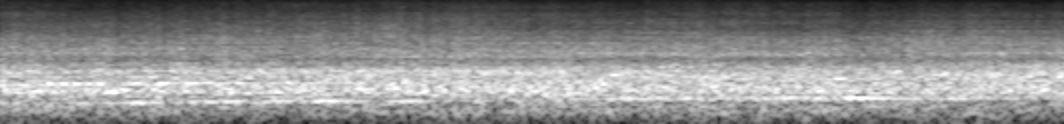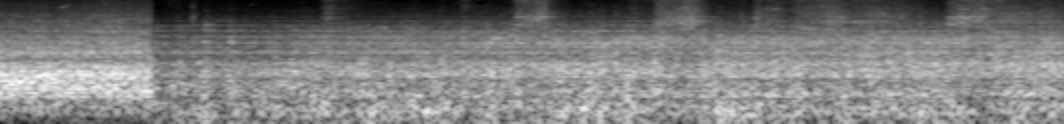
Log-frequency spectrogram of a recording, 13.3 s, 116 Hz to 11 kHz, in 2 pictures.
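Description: Green electric commuter trains (ЭТ2М multiple units) running close on the track: loud steady running noise with a low electric hum. About 7.5 s in the sound cuts abruptly to another electric train passing, somewhat quieter, with a few sharp clicks of wheels over rail joints.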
